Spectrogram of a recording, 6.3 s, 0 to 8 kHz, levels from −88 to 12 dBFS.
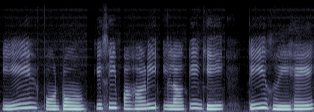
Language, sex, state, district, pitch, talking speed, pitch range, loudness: Hindi, female, Madhya Pradesh, Bhopal, 255 Hz, 85 wpm, 235-300 Hz, -14 LUFS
